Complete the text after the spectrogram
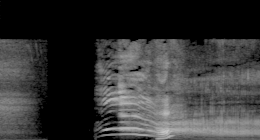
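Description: A young girl sniffles and whimpers.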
